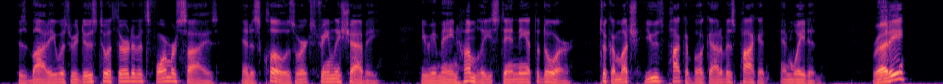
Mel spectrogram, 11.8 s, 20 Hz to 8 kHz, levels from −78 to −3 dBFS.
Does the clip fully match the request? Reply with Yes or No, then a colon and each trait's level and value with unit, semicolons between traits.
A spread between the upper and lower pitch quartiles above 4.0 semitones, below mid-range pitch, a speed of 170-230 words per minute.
Yes: average, 5.2 semitones; low, 100 Hz; average, 190 wpm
